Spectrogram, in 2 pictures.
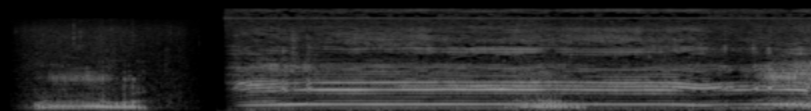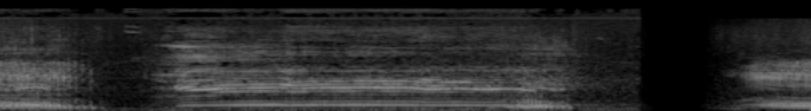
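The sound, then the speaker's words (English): A herd of buffalo moos in deep, drawn-out lowing calls: two long moos, each several seconds, bracketed by brief fragments of further calls at the start and end, loud and with no talking. “So I've got you a herd of buffalo”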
